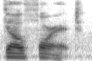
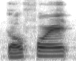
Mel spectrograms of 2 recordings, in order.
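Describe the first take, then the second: First: Said in the usual way. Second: Louder, higher, urging go for it; emphatic encouragement. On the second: Real, not acted. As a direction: push the listener to go for it. Repeats encouragement more forcefully.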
